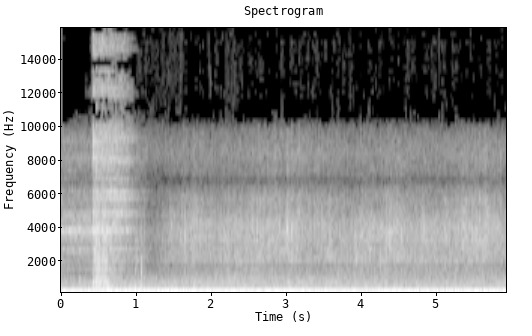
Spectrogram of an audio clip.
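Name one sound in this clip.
A heavy crate scrapes along as it is pushed.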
